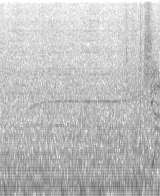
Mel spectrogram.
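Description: Combat robots driving about the arena: a steady mechanical hum and noise from their drive motors, with a faint high whine from about half a second in, under background music.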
